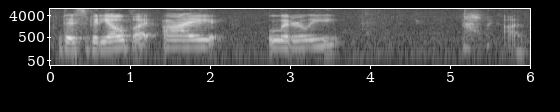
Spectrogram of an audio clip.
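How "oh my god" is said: very soft, voiceless gasp of words; overcome whisper. Real, not acted. Reader lost for words about the book, whispering. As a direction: let it escape as a whisper.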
